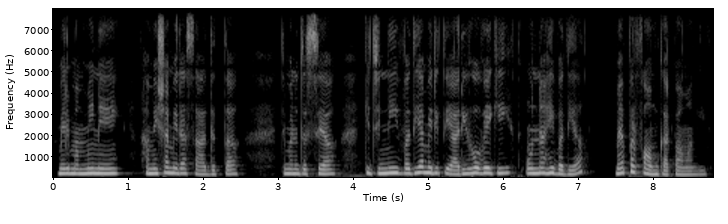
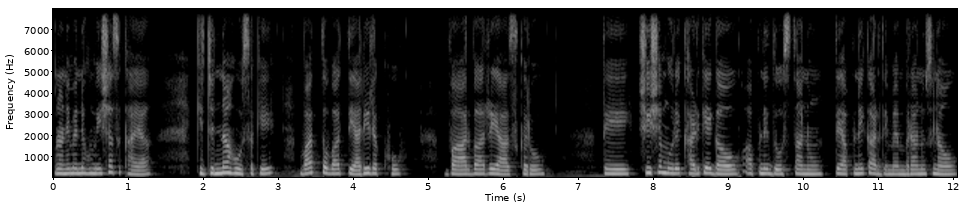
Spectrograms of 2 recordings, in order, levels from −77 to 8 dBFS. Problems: constant background noise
